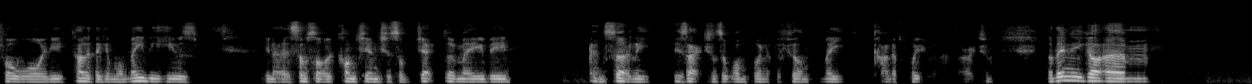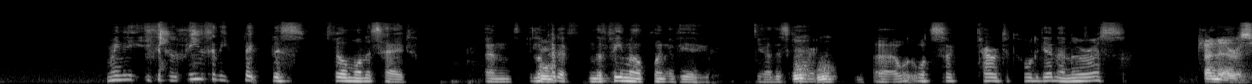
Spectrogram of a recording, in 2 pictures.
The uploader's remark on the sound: We hit some problems when recording this week.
